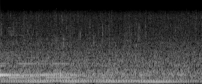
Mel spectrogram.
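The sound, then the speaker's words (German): Continuous rushing of a river through a green gorge at about 2000 metres in Morocco's Atlas mountains, an even wash of water noise with no breaks. “Ganz am Ende der grünbewachsenen Schlucht, durch die der Tessaoud-Fluss hindurchrauscht.”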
